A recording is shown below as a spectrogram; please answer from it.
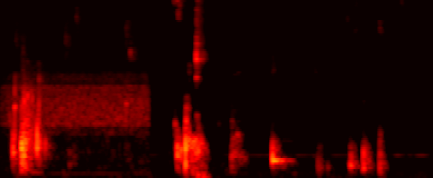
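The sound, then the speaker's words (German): Loud drinking of water by people: a slurping sip at first, then a run of wet gulps and swallows in an irregular rhythm, with short pauses between them and no talking. “Es gibt Menschen, die immer laut trinken und es gibt Menschen, die immer leise trinken.”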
